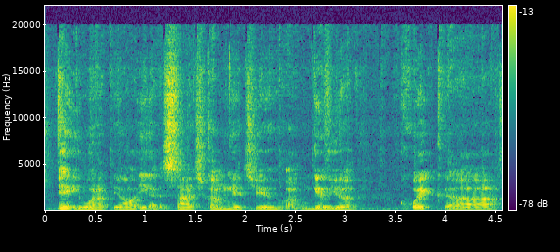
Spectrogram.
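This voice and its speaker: A man's voice sits at a medium pitch, and audible room echo can be heard around it. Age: 60s. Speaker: gambling vlogger. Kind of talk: casual monologue trip report. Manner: casual, halting with many fillers.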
